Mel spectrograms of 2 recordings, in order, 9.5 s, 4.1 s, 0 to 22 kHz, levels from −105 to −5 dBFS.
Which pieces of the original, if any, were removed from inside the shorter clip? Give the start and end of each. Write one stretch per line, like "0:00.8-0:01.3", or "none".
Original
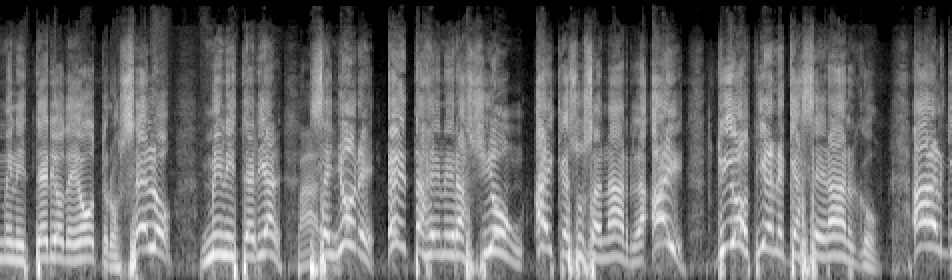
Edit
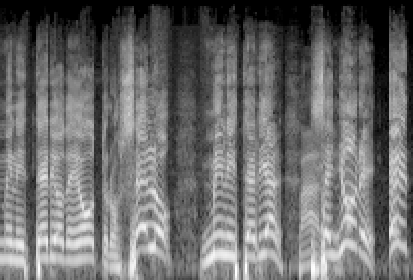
none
